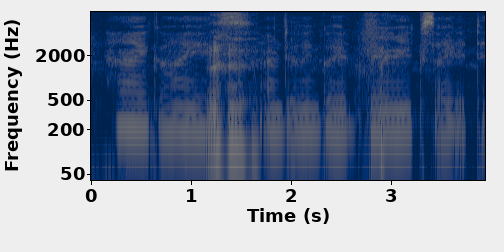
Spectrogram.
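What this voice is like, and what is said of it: Flat monotone voice. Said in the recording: “monotone.”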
